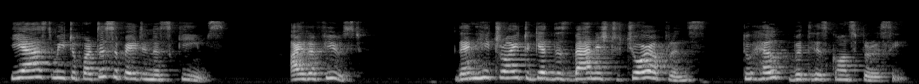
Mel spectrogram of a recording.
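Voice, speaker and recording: A woman voicing a treacherous male warrior in an audiobook, speaking in a loud, insistent, declamatory way. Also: high voice, reverberant, muffled recording, voice pushed up. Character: treacherous armed man loudly accusing a rival before crowd.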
